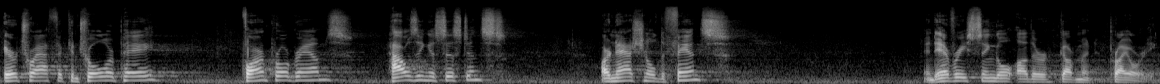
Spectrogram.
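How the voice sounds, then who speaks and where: A man's voice: fairly high pitch, darkish tone. Man giving a speech in a reverberant chamber. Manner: deliberate, emphatic listing. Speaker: politician giving a floor speech. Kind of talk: formal speech.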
